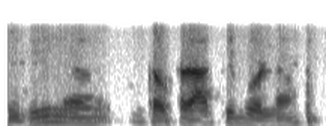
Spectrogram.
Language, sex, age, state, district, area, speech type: Urdu, male, 18-30, Bihar, Purnia, rural, conversation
